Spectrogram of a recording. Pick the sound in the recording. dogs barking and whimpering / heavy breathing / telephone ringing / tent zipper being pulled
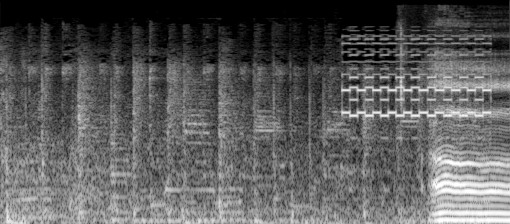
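telephone ringing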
